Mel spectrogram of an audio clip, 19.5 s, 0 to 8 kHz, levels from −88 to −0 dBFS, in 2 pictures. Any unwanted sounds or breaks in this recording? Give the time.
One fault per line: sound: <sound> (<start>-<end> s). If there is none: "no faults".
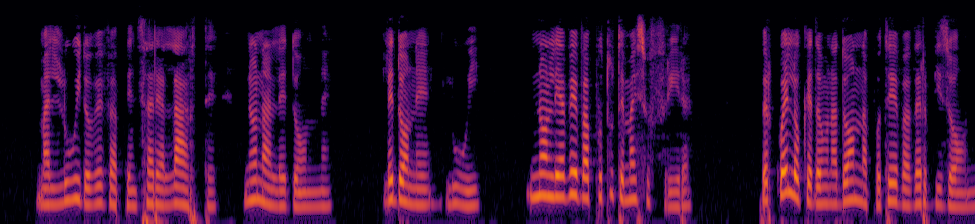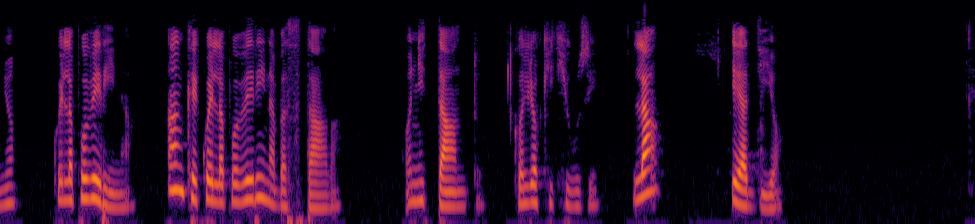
no faults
